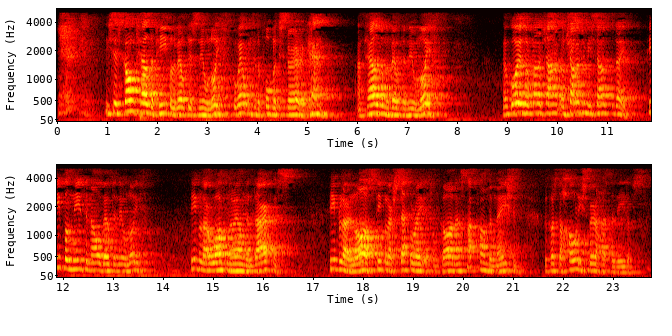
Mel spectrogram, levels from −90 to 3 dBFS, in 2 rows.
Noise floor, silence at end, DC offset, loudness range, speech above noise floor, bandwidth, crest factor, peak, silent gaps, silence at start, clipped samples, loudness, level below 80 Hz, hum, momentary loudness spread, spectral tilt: -59 dBFS; 0.2 s; under 0.1%; 7 LU; 32 dB; 5.2 kHz; 24 dB; -6 dBFS; none; 0 s; under 0.1%; -28 LUFS; -58 dBFS; none; 16 LU; -8.5 dB/octave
